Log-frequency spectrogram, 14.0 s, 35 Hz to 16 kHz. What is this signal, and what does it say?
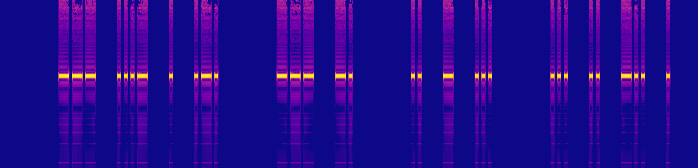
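Morse code, heard as a keyed tone, about 18 wpm, spaced as for 12 wpm, 1000 Hz. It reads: OVER ON ITS SIDE
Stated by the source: Morse at 12 wpm.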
